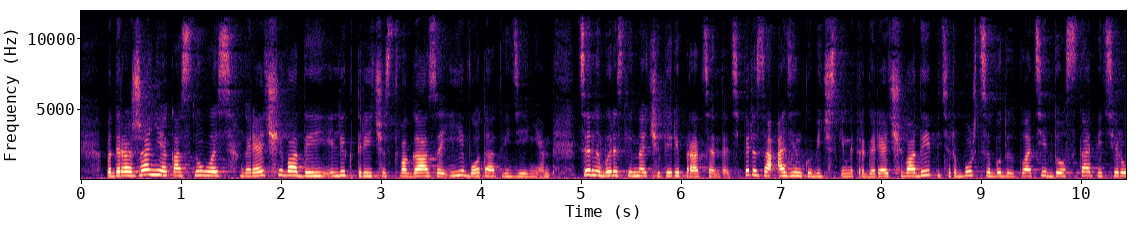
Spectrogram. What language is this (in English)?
Russian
